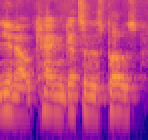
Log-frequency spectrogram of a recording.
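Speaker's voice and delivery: usual speaking voice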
